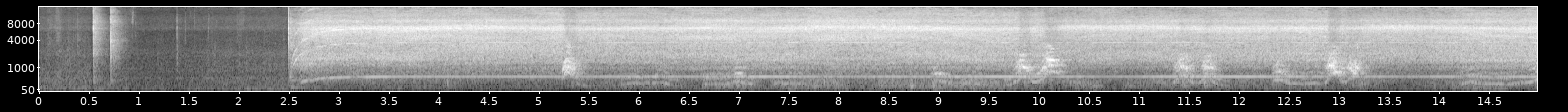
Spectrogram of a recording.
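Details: Indoor dog barking at a running vacuum cleaner. After a short quiet start the machine switches on with a steady loud hum and whine, and short sharp barks break through it at irregular intervals over the last ten seconds.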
